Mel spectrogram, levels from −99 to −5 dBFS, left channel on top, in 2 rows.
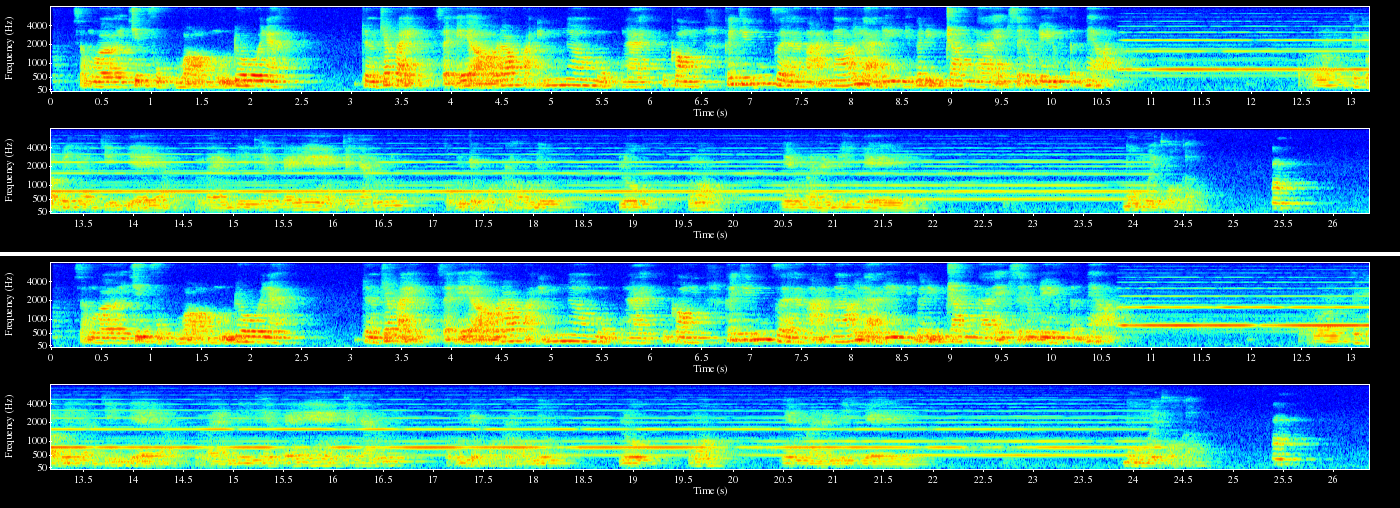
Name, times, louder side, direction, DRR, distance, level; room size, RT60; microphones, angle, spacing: voice 1, 0.3-2.3 3.1-3.6 3.9-10.6 25.4-25.5, left 1 dB, 85° left, -2 dB, 0.5 m, -24 dB
voice 2, 3.4-3.7 12.5-16.7 17.1-18.2 18.8-19.1 19.5-19.8 20.5-21.8 23.9-24.6, left 1 dB, 50° left, -3 dB, 0.7 m, -31 dB
sound 1, 10.6-24.2, right 4 dB, 40° right, 0.7 m, -31 dB
2.5 x 2.2 x 3.3 m, 0.82 s
head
